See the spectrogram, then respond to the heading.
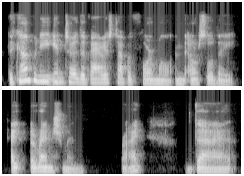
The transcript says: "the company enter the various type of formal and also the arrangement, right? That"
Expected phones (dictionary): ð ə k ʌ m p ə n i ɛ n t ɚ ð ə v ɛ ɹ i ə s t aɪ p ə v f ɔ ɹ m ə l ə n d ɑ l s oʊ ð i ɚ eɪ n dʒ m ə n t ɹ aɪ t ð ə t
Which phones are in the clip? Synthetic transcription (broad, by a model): ð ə k ʌ m p ə n i ɛ n t ɚ ð ə v ɛ ɹ i ə s t aɪ p ə v f ɔ ɹ m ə l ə n ɑ l s oʊ ð i ɚ eɪ n dʒ m ə n t ɹ aɪ t ð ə t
